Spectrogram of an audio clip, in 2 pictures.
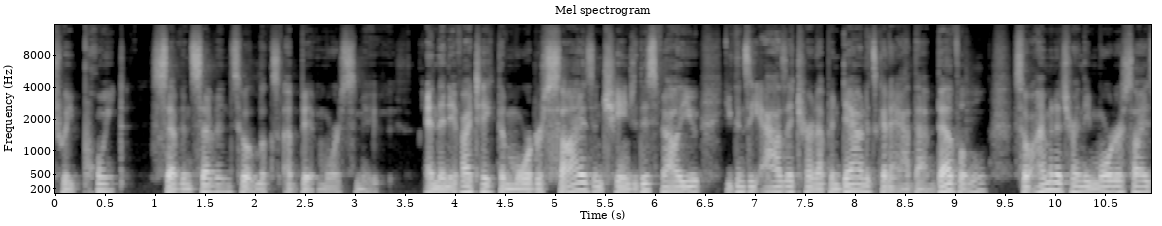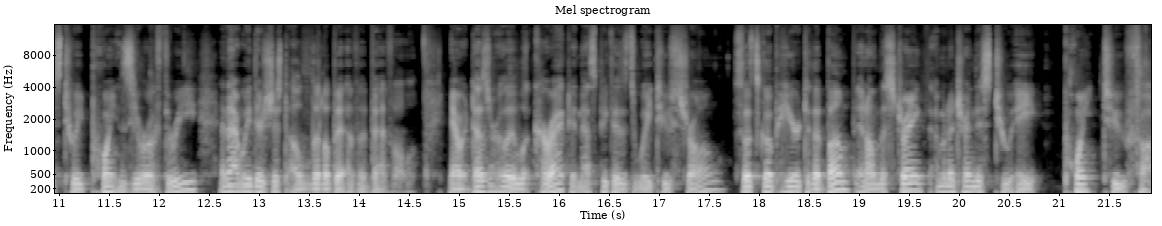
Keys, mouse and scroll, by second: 4.3-8.2 shift+drag, 8.3 click, 11.9 shift+middle click, 15.2 shift+middle click, 16.6 middle click, 17.7 middle click, 18.4 drag, 19.1-21.6 drag.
